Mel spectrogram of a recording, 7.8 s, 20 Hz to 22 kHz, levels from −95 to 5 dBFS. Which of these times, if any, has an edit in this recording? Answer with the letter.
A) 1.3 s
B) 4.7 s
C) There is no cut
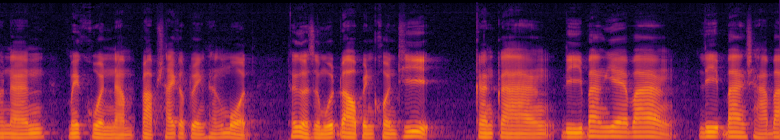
A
